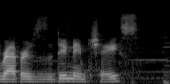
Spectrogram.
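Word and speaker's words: CHVSE: One of my favorite YouTube rappers is a dude named Chase. It's spelled C-H-V-S-E.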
